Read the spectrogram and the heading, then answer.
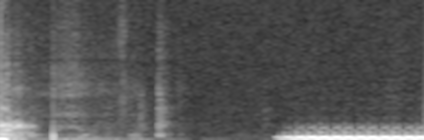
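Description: After a brief stretch of faint background noise, an outgoing call's ringing tone begins, a steady electronic hum that holds at even volume through the end. No one speaks.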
